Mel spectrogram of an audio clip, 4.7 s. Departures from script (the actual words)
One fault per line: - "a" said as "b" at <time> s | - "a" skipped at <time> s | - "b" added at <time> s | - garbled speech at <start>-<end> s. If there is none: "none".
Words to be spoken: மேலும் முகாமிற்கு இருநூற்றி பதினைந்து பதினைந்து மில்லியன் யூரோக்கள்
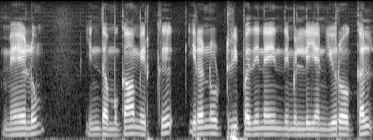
- "இந்த" added at 1.1 s
- "பதினைந்து" skipped at 3.6 s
